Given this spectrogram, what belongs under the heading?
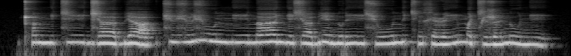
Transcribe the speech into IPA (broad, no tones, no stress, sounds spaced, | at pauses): ʈʰ ɐ n ɲ e t͡ɕ iː d͡ʑ ɐː bʲ a | t͡ɕ ʉ ʑ ʉ ʑ uː n ɲ iː n ɐː ɲ e ɕ ɐː bʲ e n u ɾ iː ɕ uː n i cʰ ɨ x e ɭ iː m ɐ t͡ɕ i ʐ ɨ n uː ɲ i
